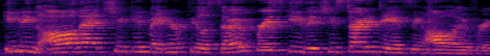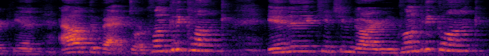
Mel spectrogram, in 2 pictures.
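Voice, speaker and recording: A woman's voice: a little high, normal speed. Woman reading a story in an echoey room. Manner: lively, sing-song sound effects. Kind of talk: reading a picture book aloud. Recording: echoey room, distant mic.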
